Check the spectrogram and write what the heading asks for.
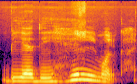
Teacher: Ha is a throat letter. Ha is going to come from the bottom of your throat like a deep sigh.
